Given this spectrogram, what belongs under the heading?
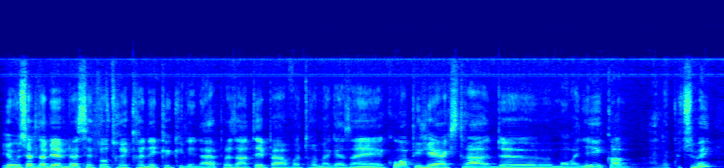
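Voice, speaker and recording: A man's voice: mid-range voice, a little fast, hardly any pauses. A man with a Québécois French accent hosting a local TV morning show, reading birthdays and interviewing a guest in a store kitchen. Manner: lively, stumbles over names and jokes about it.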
